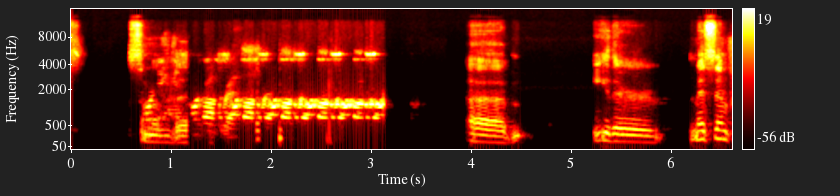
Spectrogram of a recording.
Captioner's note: distorted audio echoing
